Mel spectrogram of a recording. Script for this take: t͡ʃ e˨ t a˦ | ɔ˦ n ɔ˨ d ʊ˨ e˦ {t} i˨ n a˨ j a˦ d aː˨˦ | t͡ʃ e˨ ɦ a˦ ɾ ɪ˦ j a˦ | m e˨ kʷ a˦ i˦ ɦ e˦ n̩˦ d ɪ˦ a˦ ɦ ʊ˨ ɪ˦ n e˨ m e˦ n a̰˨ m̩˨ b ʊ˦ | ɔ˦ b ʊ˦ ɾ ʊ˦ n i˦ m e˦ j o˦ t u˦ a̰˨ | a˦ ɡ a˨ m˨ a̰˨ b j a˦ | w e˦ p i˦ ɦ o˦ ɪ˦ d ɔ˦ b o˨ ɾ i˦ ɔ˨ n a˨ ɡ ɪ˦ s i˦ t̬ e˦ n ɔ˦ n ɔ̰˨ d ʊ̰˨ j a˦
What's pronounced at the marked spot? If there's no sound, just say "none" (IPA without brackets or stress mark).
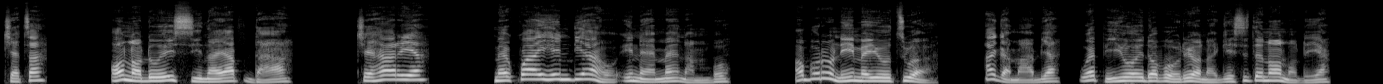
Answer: s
